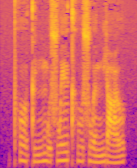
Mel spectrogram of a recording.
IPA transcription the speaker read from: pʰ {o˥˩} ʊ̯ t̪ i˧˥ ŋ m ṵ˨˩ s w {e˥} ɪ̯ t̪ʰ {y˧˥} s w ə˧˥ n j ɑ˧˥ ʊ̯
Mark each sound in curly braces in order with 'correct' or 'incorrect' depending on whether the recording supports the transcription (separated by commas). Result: correct, correct, incorrect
